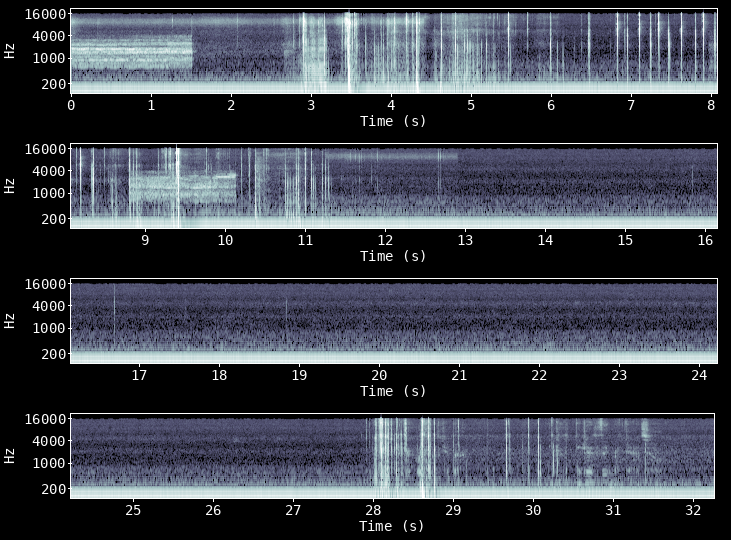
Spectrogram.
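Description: A steady low hum throughout, with a stage show's music from a laptop speaker for the first second or so before it cuts off. Then come clicks, knocks and rubbing as the recording phone is handled, dense for several seconds early on and twice more near the end, with long stretches of only the hum between.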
